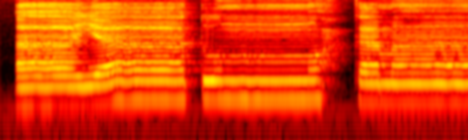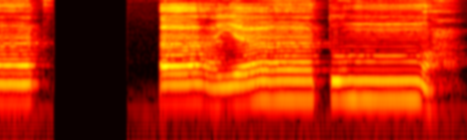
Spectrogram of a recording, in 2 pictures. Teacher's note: tanwin kita masukkan ke mim dan diiringi dengan dengung. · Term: idgham bi gunnah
